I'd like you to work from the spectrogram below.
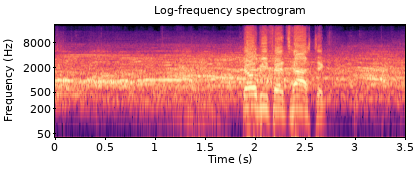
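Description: Sold-out wrestling arena crowd roaring in a steady wash of noise, swelling into a louder burst of shouts and jeers midway, with a close voice speaking over the din.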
